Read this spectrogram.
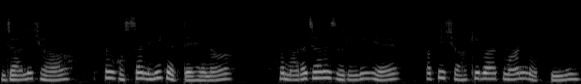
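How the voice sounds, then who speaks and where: A teasing, romantic young husband, read by a woman in a coaxing, playful tone. The voice is husky and very mellow, fairly high for a woman, with a close, dry sound. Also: no echo. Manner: coaxing, playful, lightly reading.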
